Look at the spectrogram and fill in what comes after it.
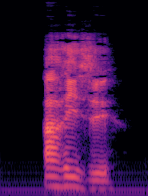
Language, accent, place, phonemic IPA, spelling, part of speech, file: French, France, Lyon, /a.ʁi.ze/, ariser, verb, LL-Q150 (fra)-ariser.wav
- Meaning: alternative form of arriser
